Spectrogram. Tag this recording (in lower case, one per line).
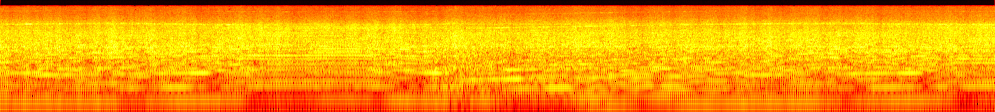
engine
heavy engine (low frequency)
